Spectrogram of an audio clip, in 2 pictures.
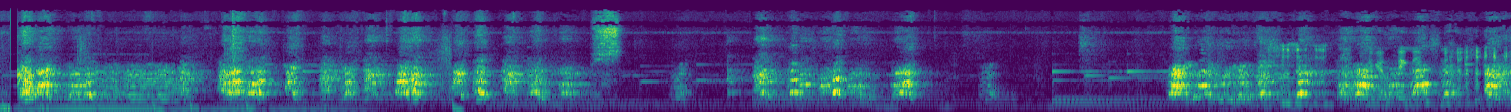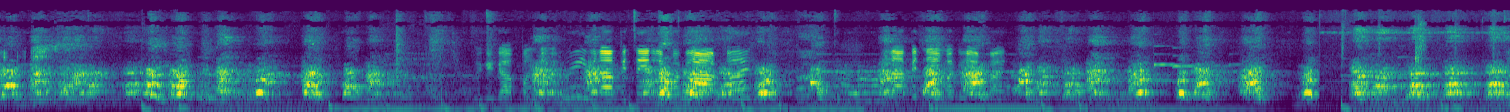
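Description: Newborn puppies squealing and whimpering while they nurse, over background music.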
